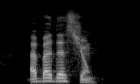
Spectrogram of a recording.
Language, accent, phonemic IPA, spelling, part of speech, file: French, France, /a.ba.da.sjɔ̃/, abadassions, verb, LL-Q150 (fra)-abadassions.wav
- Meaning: first-person plural imperfect subjunctive of abader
